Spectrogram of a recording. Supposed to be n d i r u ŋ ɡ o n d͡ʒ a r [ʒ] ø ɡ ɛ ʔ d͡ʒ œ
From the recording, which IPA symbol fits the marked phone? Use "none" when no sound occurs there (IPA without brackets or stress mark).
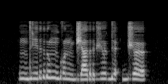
ʒ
